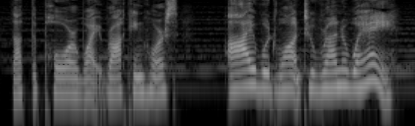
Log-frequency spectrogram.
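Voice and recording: Someone is reading aloud in a natural voice, the pitch rising and falling in an ordinary way.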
